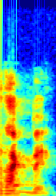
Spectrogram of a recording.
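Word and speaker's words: ث: ঠিক আছে কোন শব্দ আসতে পারবে না নরম উচ্চারণ করতে হবে বাতাস বসবে এটা তাফাসসির হরফ বাতাস বসবে চলতে থাকবে বাতাসটাকে আপনি হাত দিলে আপনি বুঝতে পারবেন বাতাস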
